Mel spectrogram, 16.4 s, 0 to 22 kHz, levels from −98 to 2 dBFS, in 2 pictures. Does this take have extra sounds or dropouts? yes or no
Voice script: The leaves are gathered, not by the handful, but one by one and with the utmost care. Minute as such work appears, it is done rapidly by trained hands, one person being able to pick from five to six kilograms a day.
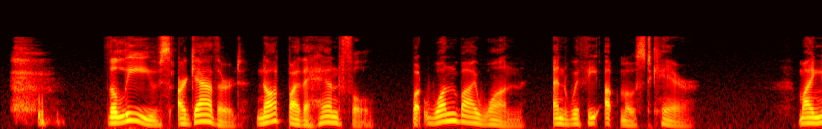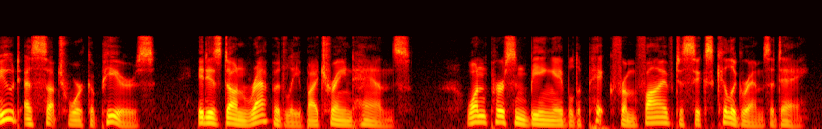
yes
